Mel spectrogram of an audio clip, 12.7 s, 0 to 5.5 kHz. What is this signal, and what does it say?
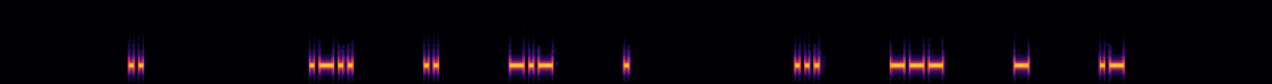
Morse code, heard as a keyed tone, about 25 wpm, spaced as for 10 wpm, 600 Hz. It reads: I LIKE SOTA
